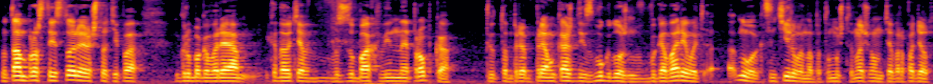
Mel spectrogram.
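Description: Mumbling at a very fast pace, a man uses a put-on character voice at a medium pitch with monotone, flat intonation. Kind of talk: casual, informal explanation. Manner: mumbled, slurred speech with swallowed sounds.

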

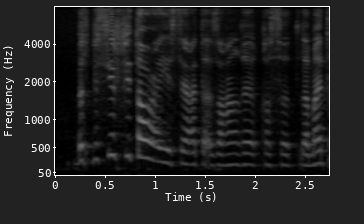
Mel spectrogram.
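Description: A woman is speaking. Her pace is fairly quick. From Lebanon. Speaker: journalist and novelist; journalist guest. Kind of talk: interview. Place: home room. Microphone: studio mic.

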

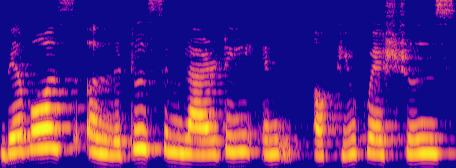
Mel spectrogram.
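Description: A woman's dark, mellow tone against a quiet background. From India. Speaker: school English teacher. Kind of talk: exam paper analysis. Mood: calm, explanatory. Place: office.

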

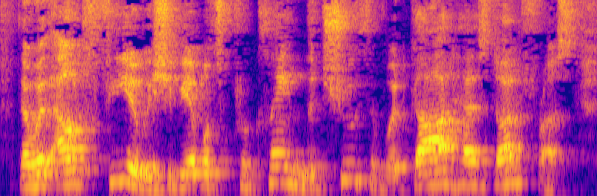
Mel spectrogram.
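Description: There's audible room echo as a man speaks over a quiet background. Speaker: priest. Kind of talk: homily, preaching on the gospel, with a reading of scripture. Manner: teaching, earnest and explanatory, with a lively moment of mimicry. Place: home room. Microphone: webcam.

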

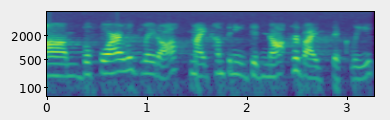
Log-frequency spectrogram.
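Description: A woman at a fairly quick pace with ordinary pitch variation, against a quiet background. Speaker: member of the public commenting. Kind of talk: public comment statement. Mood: urgent, earnest appeal. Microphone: phone line.

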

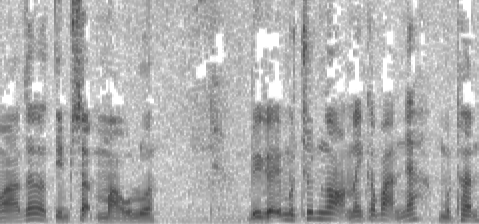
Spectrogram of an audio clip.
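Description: A man talking at a very fast pace with lively intonation over light background noise. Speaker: orchid seller. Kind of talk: sales pitch. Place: open country. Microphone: phone near.

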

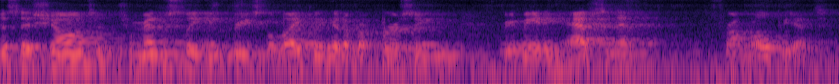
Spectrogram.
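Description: Over noticeable background noise and audible room echo, a man with an American accent talks at a fairly quick pace in a medium pitch with flat, monotone intonation. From Saratoga County, upstate New York. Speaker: county sheriff. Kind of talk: prepared speech.

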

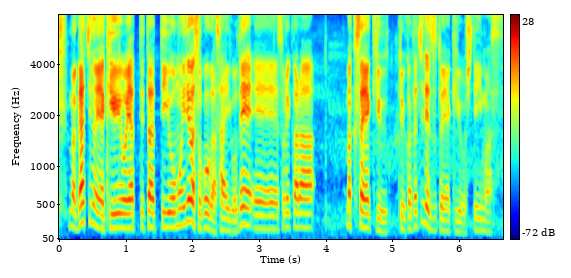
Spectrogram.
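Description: In a very clean recording with a silent background and a dry, close sound with no echo, a high-pitched man races at a very fast pace with lively intonation and big swings in loudness. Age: 30s. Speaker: manga artist, tryout applicant. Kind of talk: group interview.

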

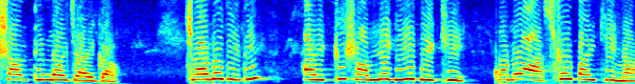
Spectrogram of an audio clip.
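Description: Speaking at a fairly slow pace, a woman puts on a cartoonish character voice with extremely high pitch. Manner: earnest, encouraging.

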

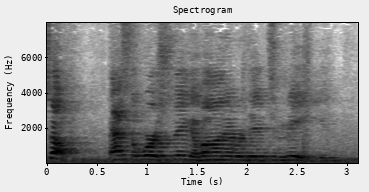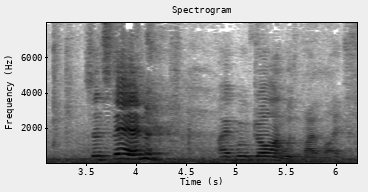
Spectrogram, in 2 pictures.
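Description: Someone speaks at a moderate pace amid noticeable background noise and audible room echo. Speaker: stage actor. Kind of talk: theatrical monologue. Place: stage. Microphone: camera far.

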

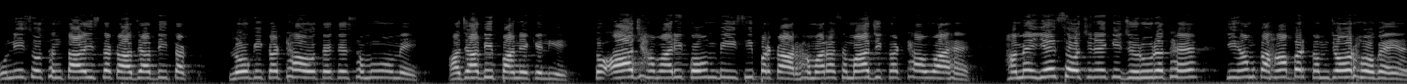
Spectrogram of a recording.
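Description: Speech comes at a fairly slow pace with monotone, flat intonation in a quiet background. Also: woman, extremely high pitch for a woman. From India, Haryana (Hisar district); Haryana, India. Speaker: speaker. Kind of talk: public speech. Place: hall. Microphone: handheld.

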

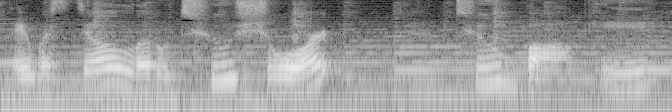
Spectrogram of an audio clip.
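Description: A woman at a moderate pace over clear music in the background. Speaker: dental patient. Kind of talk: patient testimonial. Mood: calm, pleased. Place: studio.

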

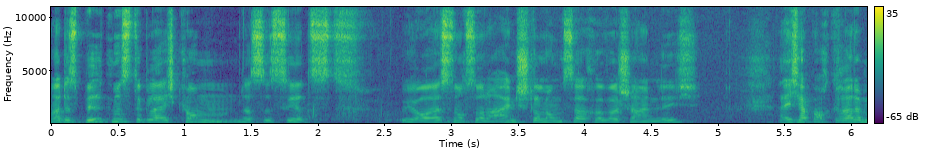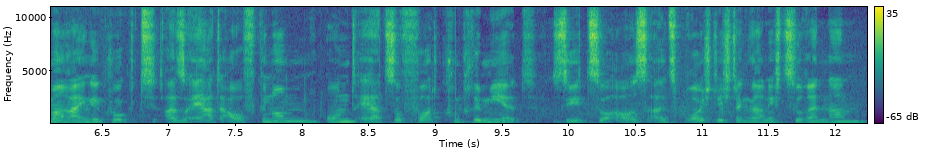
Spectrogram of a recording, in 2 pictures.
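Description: Lively intonation marks this man's speech. He talks at a high pitch. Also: moderate pace. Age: 40s. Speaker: gaming streamer. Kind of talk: live stream commentary. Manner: halting.

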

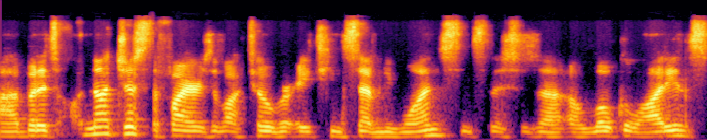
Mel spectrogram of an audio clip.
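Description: A man's bright, sharp tone at a fairly slow pace over a quiet background. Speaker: presenter. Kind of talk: lecture. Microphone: video call.

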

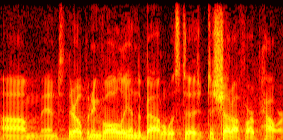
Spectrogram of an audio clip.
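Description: With an unremarkable speaking voice, a man talks at a fairly quick pace in a fairly low pitch and fairly even intonation, light background noise present. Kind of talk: lecture. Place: workshop.

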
